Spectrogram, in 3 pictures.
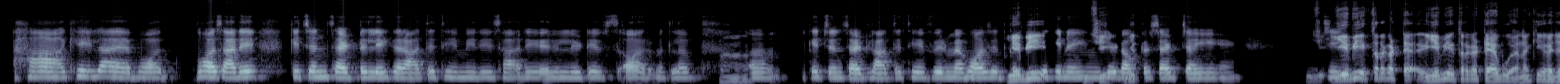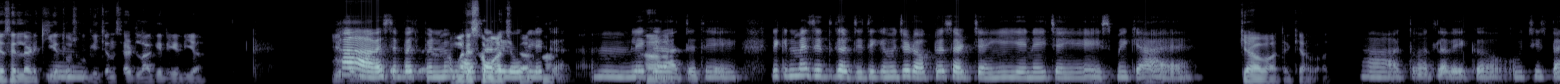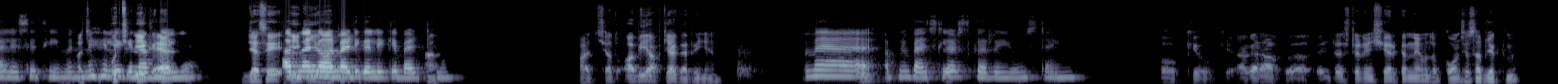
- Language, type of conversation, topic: Hindi, podcast, आपके बचपन के परिवार का माहौल कैसा था?
- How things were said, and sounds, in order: in English: "किचन सेट"; in English: "रिलेटिव्स"; in English: "किचन सेट"; in English: "सेट"; in English: "टैबु"; in English: "किचन सेट"; tapping; in English: "बेसिक"; in English: "सेट"; laughing while speaking: "में"; in English: "नॉन-मेडिकल"; in English: "बैचलर्स"; in English: "टाइम"; in English: "ओके, ओके"; in English: "इंटरेस्टेड"; in English: "शेयर"; in English: "सब्जेक्ट"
